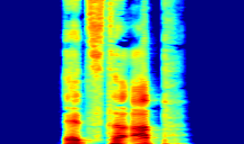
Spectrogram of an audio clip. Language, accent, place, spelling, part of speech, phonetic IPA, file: German, Germany, Berlin, ätzte ab, verb, [ˌɛt͡stə ˈap], De-ätzte ab.ogg
- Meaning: inflection of abätzen: 1. first/third-person singular preterite 2. first/third-person singular subjunctive II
